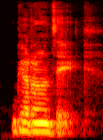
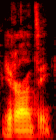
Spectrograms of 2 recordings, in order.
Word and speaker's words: Grande Digue: You are from Grandig. Grandig. And how do you spell that?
